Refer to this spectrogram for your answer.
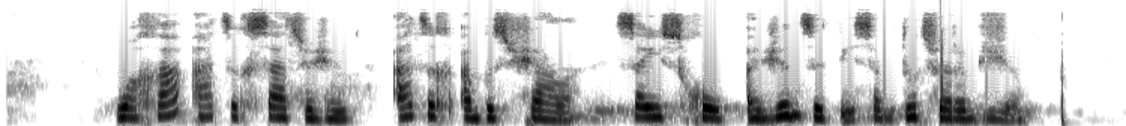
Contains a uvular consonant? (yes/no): yes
